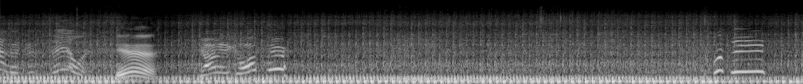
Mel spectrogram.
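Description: A quad bike engine putters steadily close by.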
